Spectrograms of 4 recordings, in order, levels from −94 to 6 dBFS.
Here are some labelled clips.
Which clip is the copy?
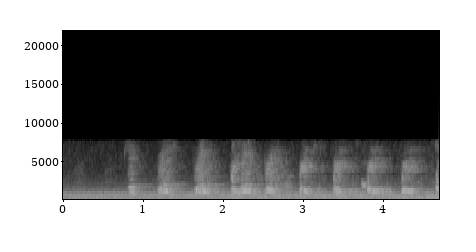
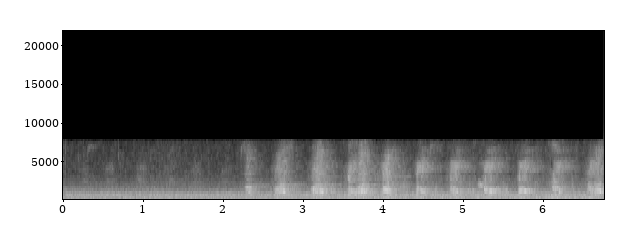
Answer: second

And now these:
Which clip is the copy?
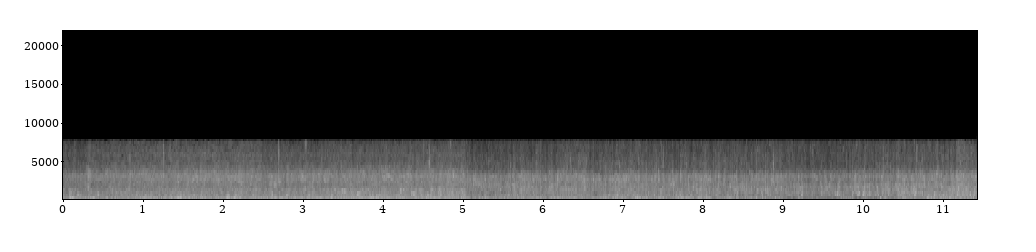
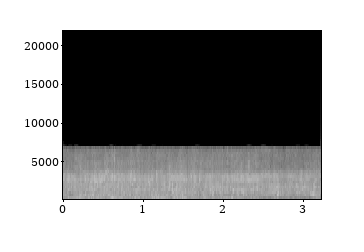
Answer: second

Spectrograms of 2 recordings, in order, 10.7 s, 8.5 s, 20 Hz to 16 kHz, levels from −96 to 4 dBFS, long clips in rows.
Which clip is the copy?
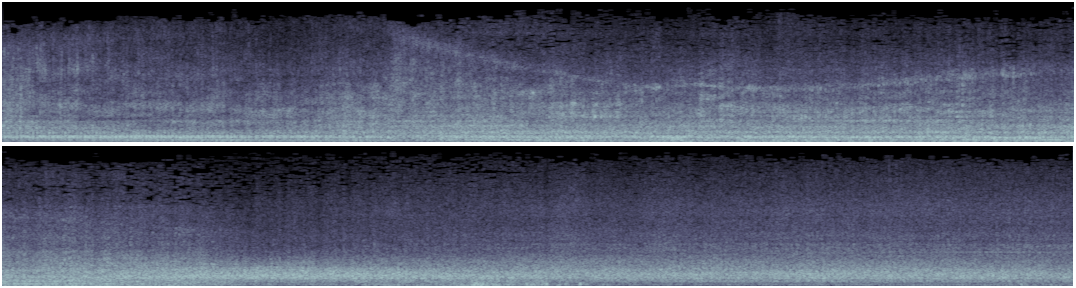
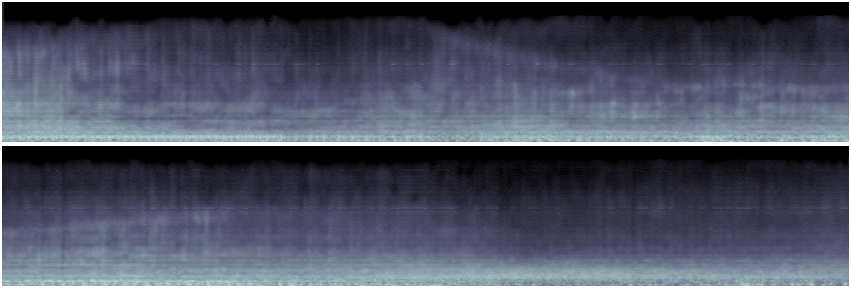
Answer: second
